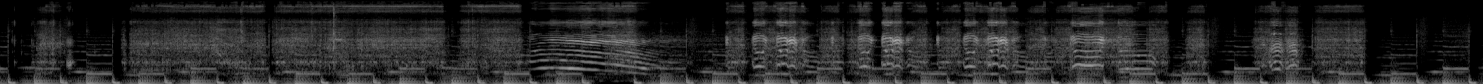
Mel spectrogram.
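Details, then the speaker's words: 1990s Furby powered directly at 6 V from a bench supply because of a missing battery-bay coil: steady gear-train ticking about once a second under chirps and warbles. Motor, eyes and sound working normally. "this one seems to be working quite well, doesn't it? So it's motoring, its eyes are moving, we've got sound."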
